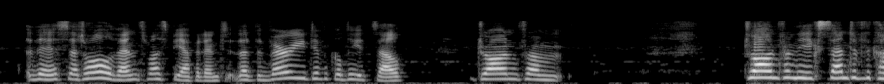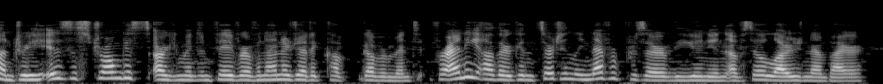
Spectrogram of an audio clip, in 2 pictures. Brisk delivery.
No: average, 145 wpm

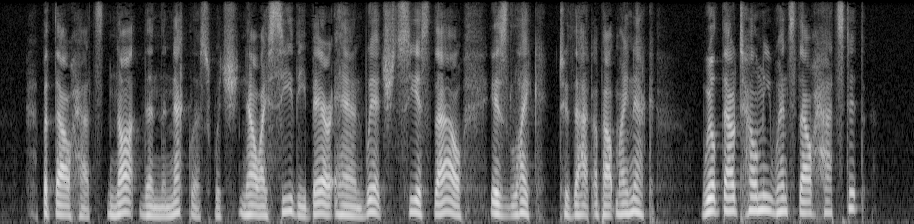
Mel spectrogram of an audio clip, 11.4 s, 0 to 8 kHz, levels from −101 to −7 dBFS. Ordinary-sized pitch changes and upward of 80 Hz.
Yes: average, 4.5 semitones; medium, 140 Hz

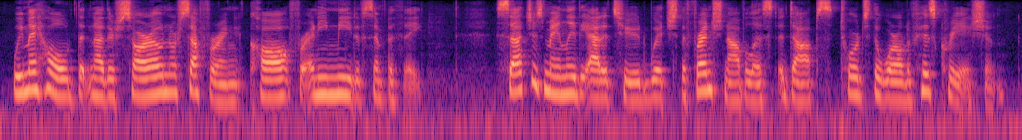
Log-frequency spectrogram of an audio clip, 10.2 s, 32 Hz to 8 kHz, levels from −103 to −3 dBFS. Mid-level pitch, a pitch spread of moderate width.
Yes: medium, 180 Hz; average, 3.6 semitones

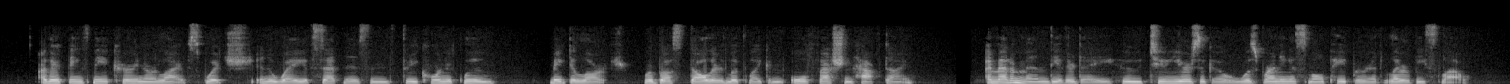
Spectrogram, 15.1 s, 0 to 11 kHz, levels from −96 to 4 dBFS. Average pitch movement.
No: narrow, 1.3 semitones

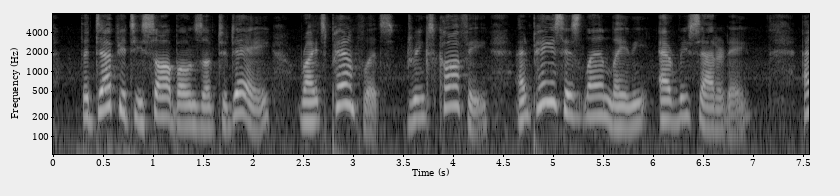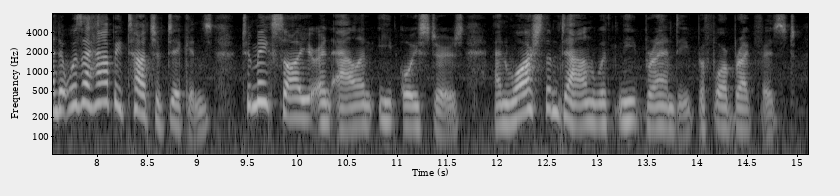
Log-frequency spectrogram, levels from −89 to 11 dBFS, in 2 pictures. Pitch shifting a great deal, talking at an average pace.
Yes: wide, 7.9 semitones; average, 160 wpm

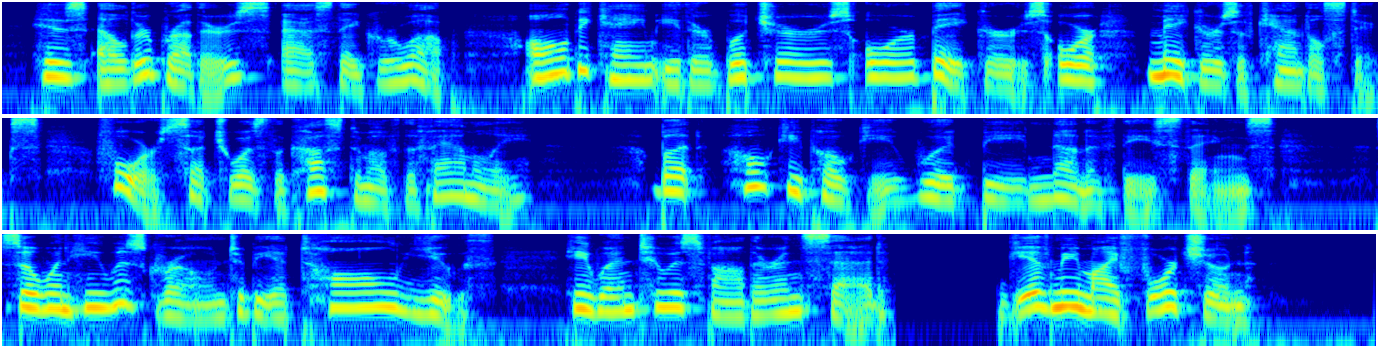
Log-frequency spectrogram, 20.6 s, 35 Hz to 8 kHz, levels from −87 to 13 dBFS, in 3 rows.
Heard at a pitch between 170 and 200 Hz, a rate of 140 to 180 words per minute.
Yes: medium, 185 Hz; average, 165 wpm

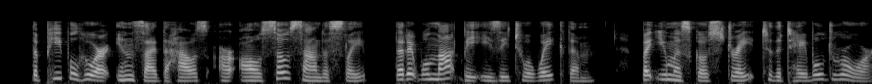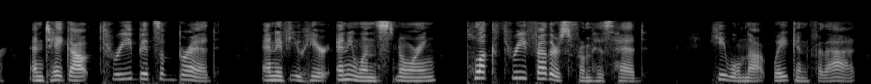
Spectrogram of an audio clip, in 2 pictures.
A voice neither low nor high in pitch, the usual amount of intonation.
Yes: medium, 180 Hz; average, 5.0 semitones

